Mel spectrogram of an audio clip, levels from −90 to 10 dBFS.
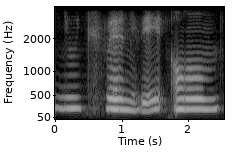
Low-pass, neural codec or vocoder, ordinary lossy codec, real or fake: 3.6 kHz; codec, 24 kHz, 0.9 kbps, DualCodec; none; fake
